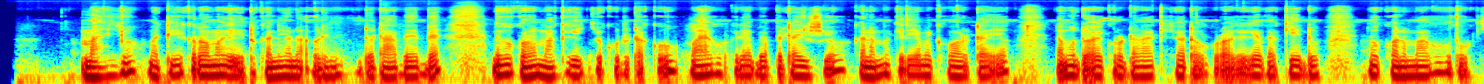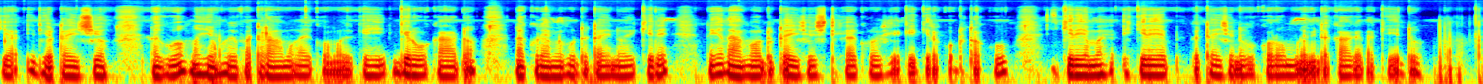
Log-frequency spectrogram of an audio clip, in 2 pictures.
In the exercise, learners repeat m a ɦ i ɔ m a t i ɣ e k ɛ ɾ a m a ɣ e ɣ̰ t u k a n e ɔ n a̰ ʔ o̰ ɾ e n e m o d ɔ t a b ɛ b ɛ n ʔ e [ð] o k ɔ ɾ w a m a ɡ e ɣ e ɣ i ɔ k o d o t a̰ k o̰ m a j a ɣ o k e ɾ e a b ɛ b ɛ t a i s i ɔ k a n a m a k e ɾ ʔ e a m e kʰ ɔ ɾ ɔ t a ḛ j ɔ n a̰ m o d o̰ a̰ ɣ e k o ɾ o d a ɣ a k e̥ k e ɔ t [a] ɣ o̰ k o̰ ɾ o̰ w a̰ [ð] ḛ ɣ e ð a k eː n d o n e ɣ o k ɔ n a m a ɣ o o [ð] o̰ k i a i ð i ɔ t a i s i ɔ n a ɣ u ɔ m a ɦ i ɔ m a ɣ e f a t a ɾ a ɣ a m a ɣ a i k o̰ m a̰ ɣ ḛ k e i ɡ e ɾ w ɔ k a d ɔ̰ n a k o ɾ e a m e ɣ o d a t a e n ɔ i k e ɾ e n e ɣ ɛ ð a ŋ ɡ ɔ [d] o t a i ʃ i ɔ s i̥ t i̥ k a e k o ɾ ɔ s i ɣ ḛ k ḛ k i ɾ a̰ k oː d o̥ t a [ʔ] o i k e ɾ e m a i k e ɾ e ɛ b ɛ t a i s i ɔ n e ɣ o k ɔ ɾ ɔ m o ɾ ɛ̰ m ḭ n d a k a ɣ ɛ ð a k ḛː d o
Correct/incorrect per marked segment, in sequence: incorrect: ɣ, correct, incorrect: ɣ, correct, correct, incorrect: k

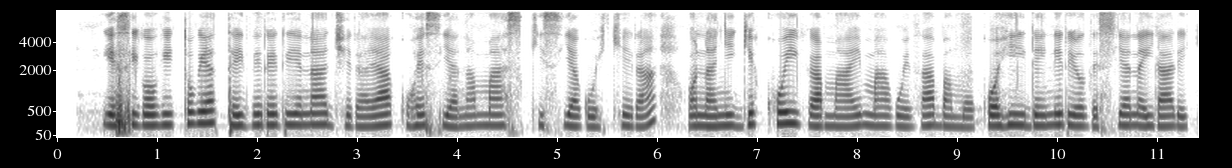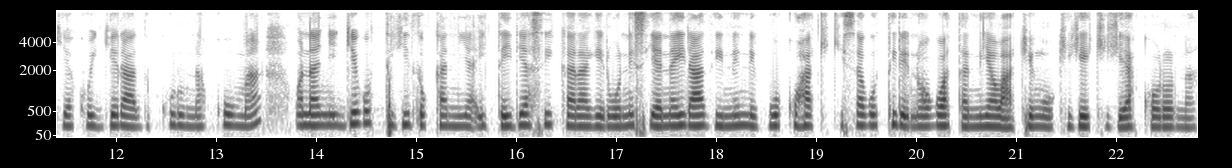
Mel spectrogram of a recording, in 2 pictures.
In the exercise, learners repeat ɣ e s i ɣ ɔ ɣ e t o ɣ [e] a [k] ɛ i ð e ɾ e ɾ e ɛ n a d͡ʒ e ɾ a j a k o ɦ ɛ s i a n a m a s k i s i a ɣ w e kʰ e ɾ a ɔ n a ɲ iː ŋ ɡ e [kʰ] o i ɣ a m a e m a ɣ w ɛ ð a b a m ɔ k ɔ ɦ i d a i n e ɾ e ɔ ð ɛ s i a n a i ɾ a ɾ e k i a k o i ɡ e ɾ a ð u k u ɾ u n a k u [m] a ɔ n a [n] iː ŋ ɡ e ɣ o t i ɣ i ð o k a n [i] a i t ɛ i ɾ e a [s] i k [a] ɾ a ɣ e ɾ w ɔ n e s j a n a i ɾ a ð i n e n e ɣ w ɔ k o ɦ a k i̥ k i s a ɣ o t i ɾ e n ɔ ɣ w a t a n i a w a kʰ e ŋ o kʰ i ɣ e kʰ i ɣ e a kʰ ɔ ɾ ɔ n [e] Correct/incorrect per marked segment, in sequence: correct, incorrect: t, correct, correct, incorrect: ɲ, correct, correct, correct, incorrect: a

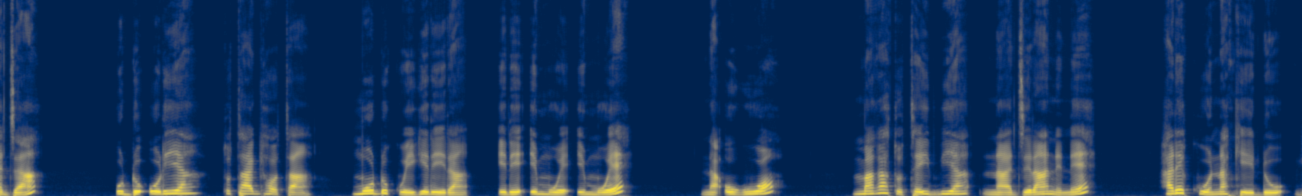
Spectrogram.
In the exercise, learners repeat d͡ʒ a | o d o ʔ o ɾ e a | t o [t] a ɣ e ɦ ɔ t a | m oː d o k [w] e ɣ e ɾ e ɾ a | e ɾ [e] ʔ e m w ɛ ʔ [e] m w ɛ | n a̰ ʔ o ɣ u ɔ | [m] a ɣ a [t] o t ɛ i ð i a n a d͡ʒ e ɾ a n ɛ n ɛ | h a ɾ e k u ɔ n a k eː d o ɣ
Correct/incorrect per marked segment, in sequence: correct, correct, correct, correct, correct, correct

